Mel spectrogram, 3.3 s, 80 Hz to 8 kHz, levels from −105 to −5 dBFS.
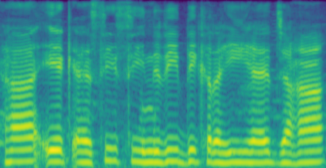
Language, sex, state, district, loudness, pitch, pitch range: Hindi, female, Haryana, Jhajjar, -14 LUFS, 190 Hz, 185-200 Hz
